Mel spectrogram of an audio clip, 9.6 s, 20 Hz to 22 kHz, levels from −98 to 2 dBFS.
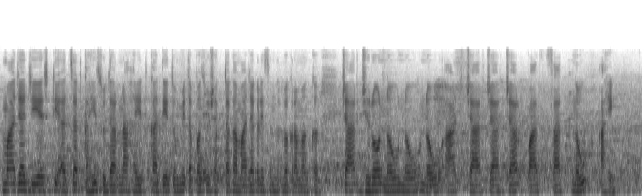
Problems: constant background noise, continuous background conversations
